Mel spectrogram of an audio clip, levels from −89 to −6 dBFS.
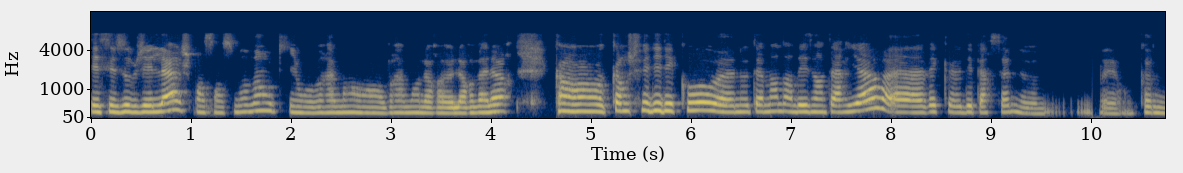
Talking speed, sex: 175 wpm, female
